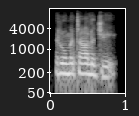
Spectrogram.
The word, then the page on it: Rheumatology: Indian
